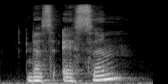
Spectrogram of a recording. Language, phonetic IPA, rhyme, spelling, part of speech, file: German, [ˈɛsn̩], -ɛsn̩, Essen, noun / proper noun, De-at-Essen.ogg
